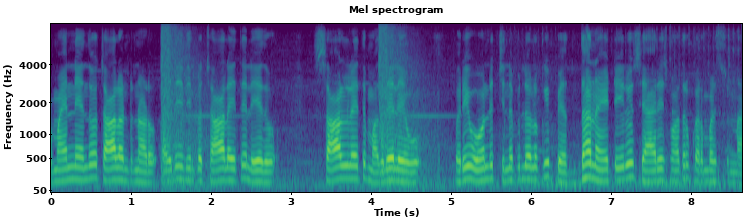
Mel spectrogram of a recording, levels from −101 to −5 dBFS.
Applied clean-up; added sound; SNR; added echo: none; Explosion; 17 dB; none.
